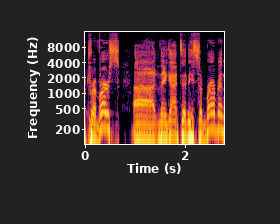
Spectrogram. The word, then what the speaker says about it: Traverse: I said it right this time. I kept saying Travaris. It's the Traverse.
